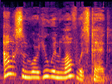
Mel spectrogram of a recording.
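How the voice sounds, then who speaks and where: A woman's voice: a little high, very animated, normal speed, warm tone, a little hiss or hum. An actress playing a probing policewoman questioning a suspect in a radio drama. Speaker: police interviewer.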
